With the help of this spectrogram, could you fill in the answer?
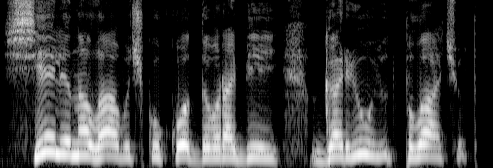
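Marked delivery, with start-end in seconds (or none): none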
